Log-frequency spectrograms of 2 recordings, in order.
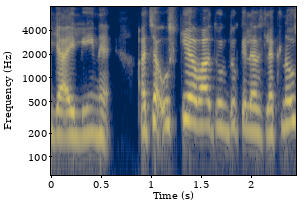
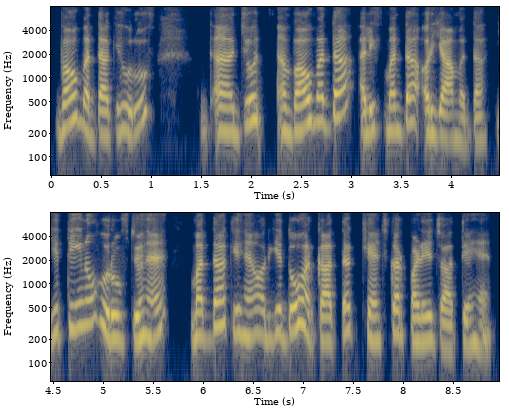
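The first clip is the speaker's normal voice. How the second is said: usual speaking voice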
